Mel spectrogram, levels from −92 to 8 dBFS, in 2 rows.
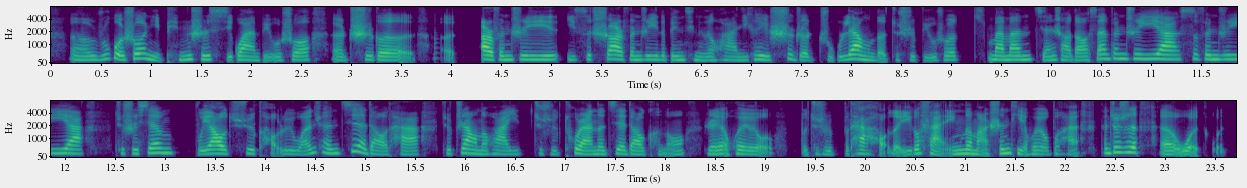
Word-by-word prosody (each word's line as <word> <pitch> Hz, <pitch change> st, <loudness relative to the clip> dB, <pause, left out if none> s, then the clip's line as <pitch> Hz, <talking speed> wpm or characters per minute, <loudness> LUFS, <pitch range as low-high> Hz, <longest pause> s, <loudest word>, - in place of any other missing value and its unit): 呃， 195 Hz, -1 st, -4 dB
如 200 Hz, +4 st, -3 dB
果 245 Hz, -, +4 dB
说 260 Hz, +5 st, +3 dB
你 205 Hz, -8 st, -1 dB
平 200 Hz, +6 st, -4 dB
时 210 Hz, -2 st, +1 dB
习 190 Hz, -3 st, -6 dB
惯， 190 Hz, -2 st, +2 dB
比 -, -, -12 dB
如 175 Hz, -, -7 dB
说， 195 Hz, 0 st, -1 dB, 0.2 s
呃， 180 Hz, -, -5 dB
吃 200 Hz, +3 st, 0 dB
个， 185 Hz, -2 st, +1 dB, 0.3 s
呃， -, -, -9 dB, 0.3 s
1/2， 210 Hz, 0 st, +4 dB
1 195 Hz, -, -7 dB
次 210 Hz, +3 st, -5 dB
吃 230 Hz, -, -2 dB
1/2 205 Hz, -2 st, +3 dB
的 200 Hz, -, -4 dB
冰 195 Hz, 0 st, -3 dB
淇 205 Hz, 0 st, -9 dB
淋 180 Hz, -2 st, -6 dB
的 180 Hz, -, -5 dB
话， 185 Hz, 0 st, -7 dB
你 175 Hz, 0 st, -7 dB
可 200 Hz, +4 st, -6 dB
以 210 Hz, -2 st, +2 dB
试 240 Hz, +5 st, -1 dB
着 190 Hz, -5 st, -2 dB
逐 175 Hz, -1 st, -13 dB
量 220 Hz, -2 st, +6 dB
地， -, -, -5 dB
就 -, -, -14 dB
是 185 Hz, -, -8 dB
比 165 Hz, -3 st, -15 dB
如 160 Hz, -, -8 dB
说 200 Hz, +2 st, -4 dB, 0.3 s
慢 205 Hz, -1 st, +3 dB
慢 200 Hz, +1 st, +2 dB
减 190 Hz, -2 st, -5 dB
少 185 Hz, -3 st, -2 dB
到 180 Hz, +1 st, 0 dB
1/3 245 Hz, +2 st, 0 dB
啊， 230 Hz, -1 st, +6 dB
1/4 225 Hz, -1 st, -1 dB
啊， 215 Hz, -2 st, +4 dB, 0.3 s
就 215 Hz, -, -10 dB
是 210 Hz, -, -2 dB
先 245 Hz, +2 st, +2 dB, 0.2 s
不 180 Hz, -, -3 dB
要 210 Hz, +1 st, +8 dB
去 210 Hz, 0 st, -4 dB
考 -, -, -9 dB
虑 190 Hz, 0 st, -6 dB
完 180 Hz, +3 st, -3 dB
全 235 Hz, -4 st, -2 dB
戒 300 Hz, +1 st, 0 dB
掉 175 Hz, -6 st, -2 dB
它。 175 Hz, 0 st, -1 dB, 0.2 s
就 200 Hz, -, -5 dB
这 240 Hz, -, -2 dB
样 215 Hz, -3 st, +5 dB
的 185 Hz, -1 st, -2 dB
话， 185 Hz, -1 st, 0 dB
一 180 Hz, +1 st, -10 dB
就 -, -, -11 dB
是 185 Hz, -2 st, -11 dB
突 225 Hz, -, 0 dB
然 180 Hz, -2 st, +6 dB
地 190 Hz, 0 st, 0 dB
戒 205 Hz, +2 st, 0 dB
掉， 180 Hz, -2 st, +1 dB
可 170 Hz, -, -14 dB
能 190 Hz, -4 st, -6 dB, 0.2 s
人 190 Hz, 0 st, -1 dB
也 200 Hz, -, +2 dB
会 200 Hz, -2 st, -1 dB
有 175 Hz, +8 st, -3 dB, 0.2 s
不 -, -, -10 dB
就 -, -, -11 dB
是 175 Hz, -2 st, -6 dB
不 -, -, -11 dB
太 205 Hz, 0 st, +2 dB
好 -, -, -3 dB
的 -, -, -2 dB
一 -, -, -2 dB
个 215 Hz, -, +3 dB
反 220 Hz, -, +1 dB
应 190 Hz, +2 st, +1 dB
的 210 Hz, -, +5 dB
嘛， 175 Hz, -, +1 dB
身 220 Hz, +1 st, +2 dB
体 230 Hz, -3 st, -1 dB
也 -, -, -1 dB
会 190 Hz, -, -3 dB
有 180 Hz, -2 st, -3 dB
不 195 Hz, -, -9 dB
害 205 Hz, -, -4 dB, 0.2 s
那 235 Hz, -1 st, 0 dB
就 275 Hz, +2 st, +4 dB
是， 270 Hz, -1 st, +6 dB, 0.2 s
呃， -, -, +3 dB
我 -, -, +2 dB, 0.2 s
我 -, -, -13 dB
205 Hz, 260 characters per minute, -25 LUFS, 185-225 Hz, 0.3 s, 要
